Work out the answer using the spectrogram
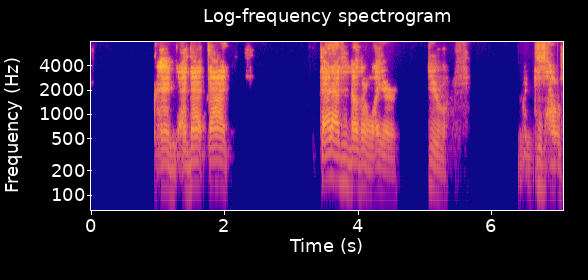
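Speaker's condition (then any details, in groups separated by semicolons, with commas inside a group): Muscular dystrophy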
